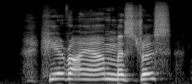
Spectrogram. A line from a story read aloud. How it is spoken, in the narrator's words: cried Whitehead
